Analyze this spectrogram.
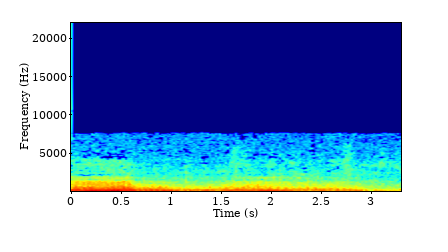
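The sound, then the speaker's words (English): A limousine engine rumbles as the car drives off toward the highway: a loud, deep motor rumble at the start that settles into a steady lower drone and fades slightly at the end. “then wait as the big guy gets into the limousine and is driven off toward the highway”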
